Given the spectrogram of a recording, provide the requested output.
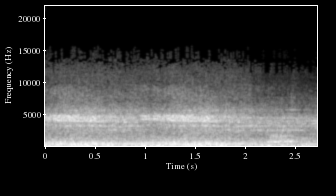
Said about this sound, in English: Your stomach lurches once again when the plane wheels make contact with the runway, and the turbulence of being on the road is even more violent of anything up until this point.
